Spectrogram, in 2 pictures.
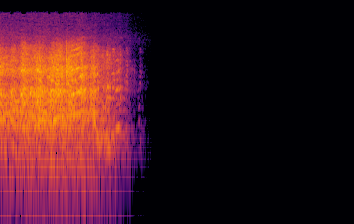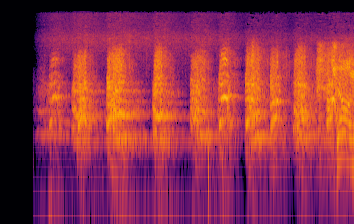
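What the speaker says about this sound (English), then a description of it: "If those dogs keep barking, we'll never be able to get any sleep." Neighbours' dogs bark in a rapid string of sharp, close yaps after a pause of silence, preceded by a burst of noisy chatter or laughter.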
